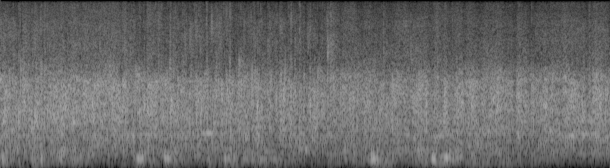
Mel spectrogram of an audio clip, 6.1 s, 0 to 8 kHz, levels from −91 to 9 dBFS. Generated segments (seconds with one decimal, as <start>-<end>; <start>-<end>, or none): 0.5-1.2; 3.3-6.1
